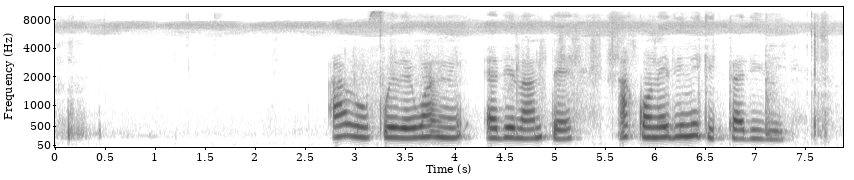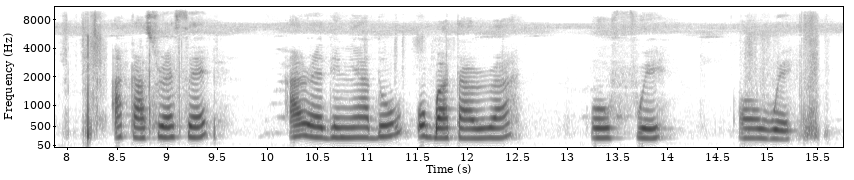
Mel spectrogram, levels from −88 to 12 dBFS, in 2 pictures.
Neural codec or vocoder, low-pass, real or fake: none; 9.9 kHz; real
